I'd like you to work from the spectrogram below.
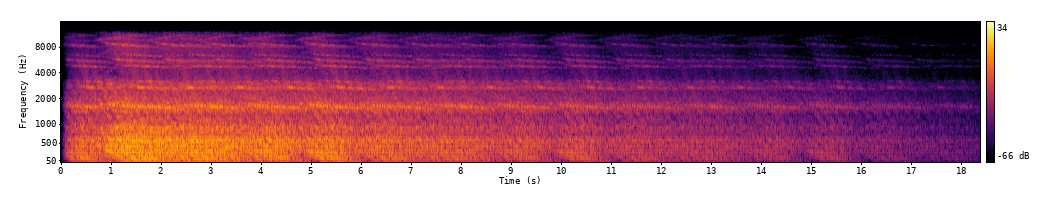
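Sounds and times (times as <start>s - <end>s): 
atmospheric delay movement effect: 0.1s - 13.8s.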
